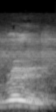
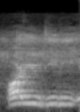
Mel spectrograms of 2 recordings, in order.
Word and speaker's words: Rudd: that he was Ricky Rude. No, not that Ricky Rude. No, dude, it's bloomin' Rick Rudd. Look, R-U-D-D is pronounced Rudd, you tool.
